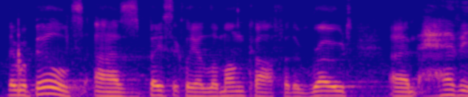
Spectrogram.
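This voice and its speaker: Sitting at his desk, a man from the United Kingdom in his thirties who hosts a car channel chats to camera with enthusiasm, rambling into asides. A small pocket camera captures his dark, medium-pitched voice and its big-room sound.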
